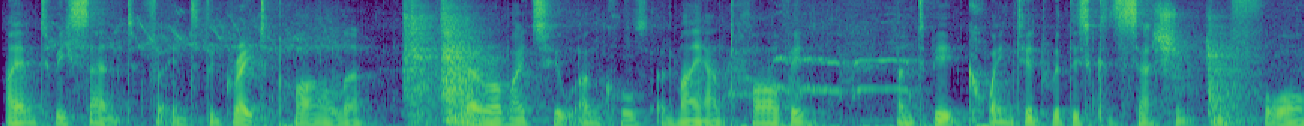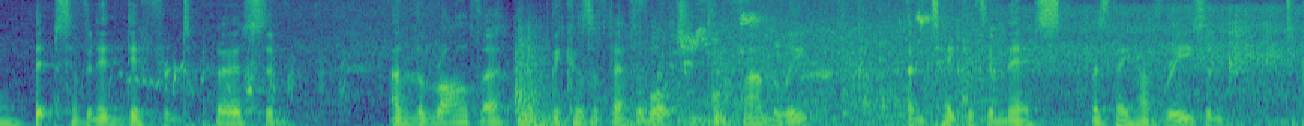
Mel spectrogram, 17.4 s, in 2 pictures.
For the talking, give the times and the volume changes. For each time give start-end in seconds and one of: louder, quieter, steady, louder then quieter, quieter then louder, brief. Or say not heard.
0.0-2.5 brief
3.0-17.3 steady.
